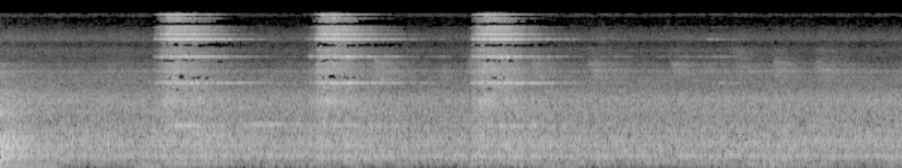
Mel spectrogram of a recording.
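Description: Altar bells rung three times at the elevation of the chalice in the consecration. Each ring is a bright metallic jangle of about a second, roughly two seconds apart.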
